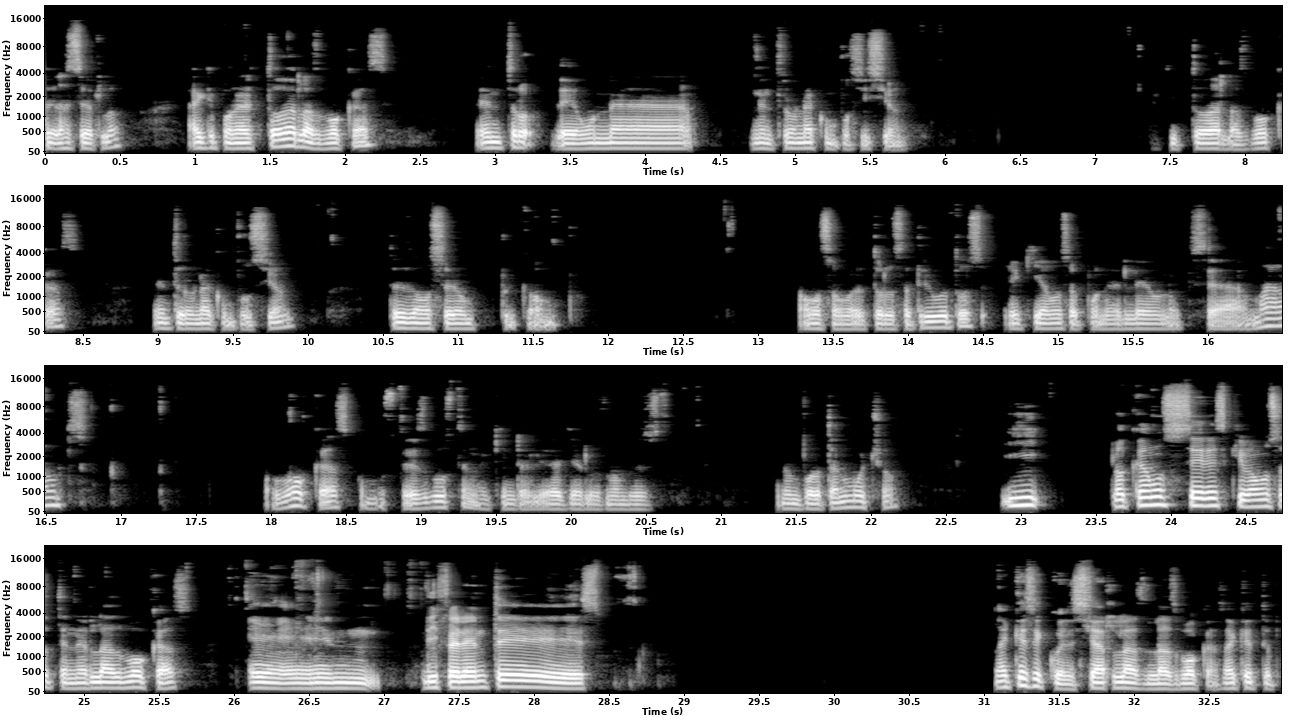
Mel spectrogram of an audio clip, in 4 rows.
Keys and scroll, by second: 16.2-17.8 typing, 18.1 Return, 24.4 space.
